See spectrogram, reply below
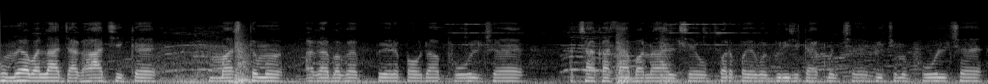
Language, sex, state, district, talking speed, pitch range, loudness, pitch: Angika, male, Bihar, Begusarai, 150 wpm, 150-160 Hz, -23 LUFS, 155 Hz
